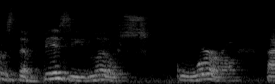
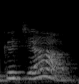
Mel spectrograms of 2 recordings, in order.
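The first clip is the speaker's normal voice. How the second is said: ordinary delivery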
